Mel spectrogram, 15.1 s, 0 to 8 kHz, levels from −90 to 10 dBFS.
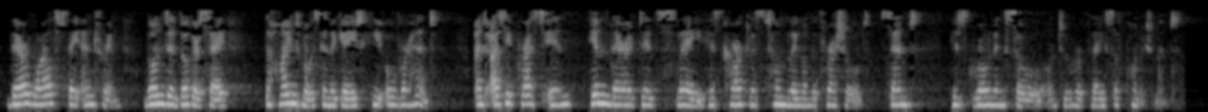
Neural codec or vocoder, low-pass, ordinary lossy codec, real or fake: vocoder, 22.05 kHz, 80 mel bands, WaveNeXt; 7.2 kHz; MP3, 24 kbps; fake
